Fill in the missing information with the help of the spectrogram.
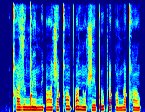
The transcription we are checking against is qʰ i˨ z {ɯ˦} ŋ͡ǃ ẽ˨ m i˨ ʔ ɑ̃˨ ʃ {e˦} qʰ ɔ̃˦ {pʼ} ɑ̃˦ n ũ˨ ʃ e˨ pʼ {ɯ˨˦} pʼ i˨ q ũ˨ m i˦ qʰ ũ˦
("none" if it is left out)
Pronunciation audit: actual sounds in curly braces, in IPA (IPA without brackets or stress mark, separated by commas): ɯ˨, e˨, pʼ, ɯ˦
